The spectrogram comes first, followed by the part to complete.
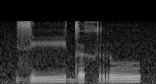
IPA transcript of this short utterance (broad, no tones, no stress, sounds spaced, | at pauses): z iː d ə x r u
